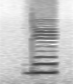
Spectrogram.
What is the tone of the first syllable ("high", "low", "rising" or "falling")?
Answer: high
